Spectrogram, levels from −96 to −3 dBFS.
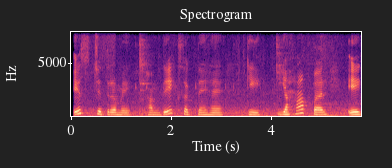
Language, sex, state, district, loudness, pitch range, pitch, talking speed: Hindi, female, Madhya Pradesh, Dhar, -20 LUFS, 205-230 Hz, 215 Hz, 115 wpm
